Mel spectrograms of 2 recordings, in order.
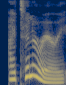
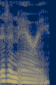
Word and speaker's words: itinerary: It's often mispronounced as it and airy, but the right way has a clear tin sound in the middle.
